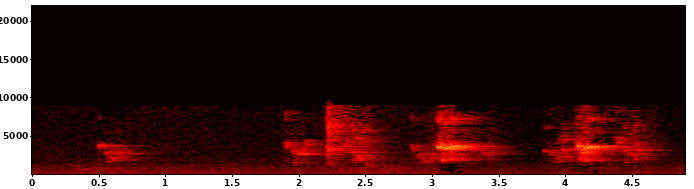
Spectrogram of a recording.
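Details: Budgerigar breeding calls, played so pairs lay eggs quickly: soft chirps at first, then louder harsh squawks with whistled tones, returning about once a second.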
